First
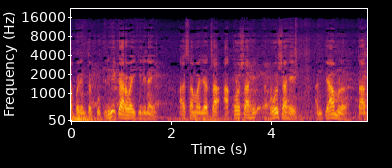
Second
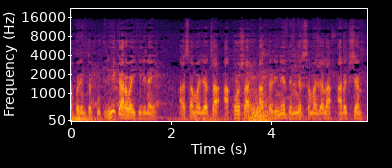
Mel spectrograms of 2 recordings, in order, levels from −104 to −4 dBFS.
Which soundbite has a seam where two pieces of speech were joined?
second; 1 cut; at 3.7 s

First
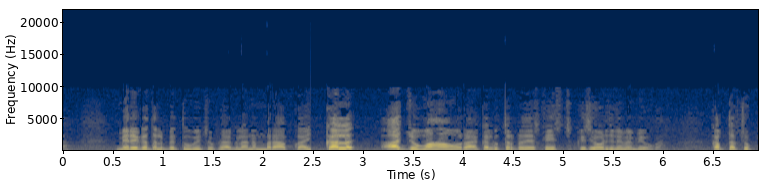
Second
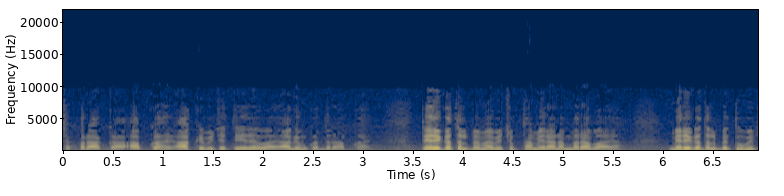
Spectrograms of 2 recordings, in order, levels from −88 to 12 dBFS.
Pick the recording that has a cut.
first; 1 cut; at 2.4 s

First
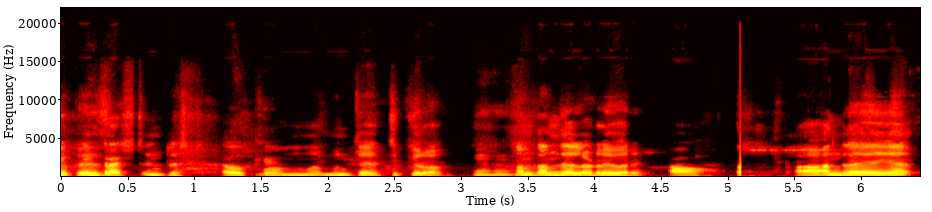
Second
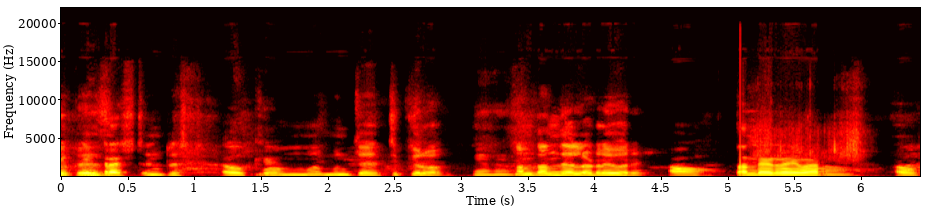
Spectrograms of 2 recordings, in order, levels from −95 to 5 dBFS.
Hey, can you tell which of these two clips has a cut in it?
first; 1 cut; at 4.9 s

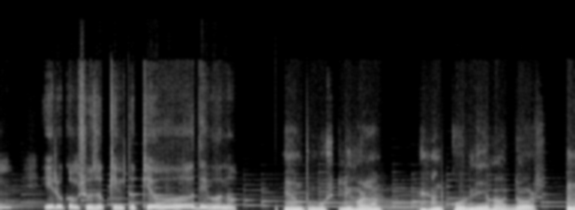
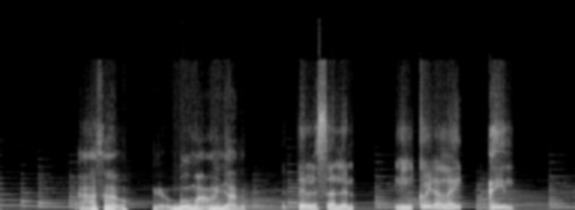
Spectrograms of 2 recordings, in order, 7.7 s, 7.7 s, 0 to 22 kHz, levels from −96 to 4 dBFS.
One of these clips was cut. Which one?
second; 1 cut; at 6.3 s

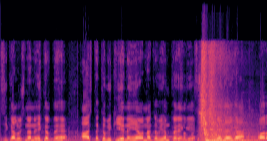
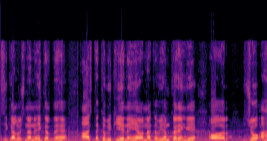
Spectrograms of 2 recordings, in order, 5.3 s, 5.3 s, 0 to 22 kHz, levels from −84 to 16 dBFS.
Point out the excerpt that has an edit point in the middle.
first; 1 cut; at 4.0 s

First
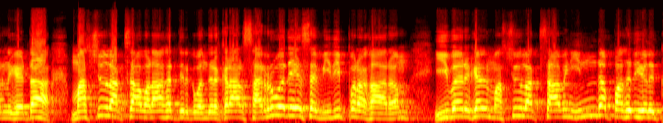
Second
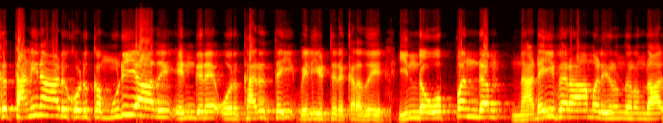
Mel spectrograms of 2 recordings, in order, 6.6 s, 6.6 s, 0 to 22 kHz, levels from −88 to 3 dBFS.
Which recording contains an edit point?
second; 1 cut; at 3.9 s

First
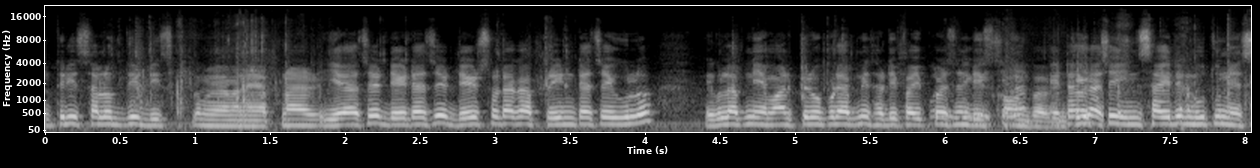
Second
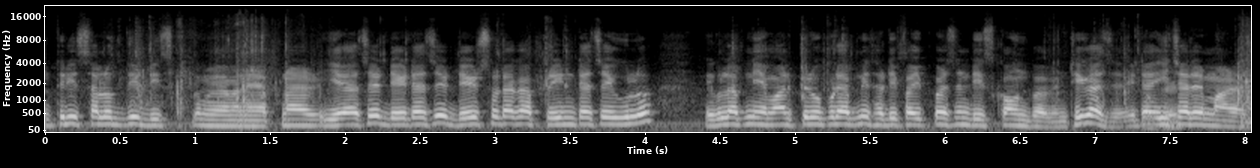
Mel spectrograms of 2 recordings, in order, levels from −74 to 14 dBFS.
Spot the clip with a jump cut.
first; 1 cut; at 7.1 s

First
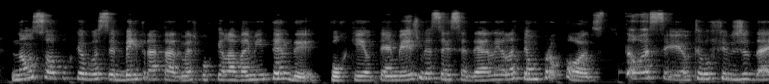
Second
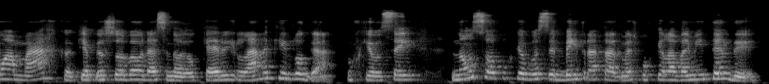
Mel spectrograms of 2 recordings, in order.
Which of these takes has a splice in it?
first; 1 cut; at 6.2 s

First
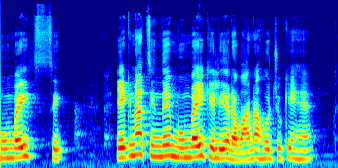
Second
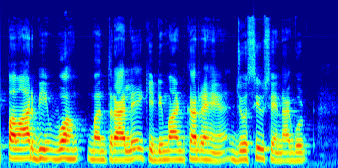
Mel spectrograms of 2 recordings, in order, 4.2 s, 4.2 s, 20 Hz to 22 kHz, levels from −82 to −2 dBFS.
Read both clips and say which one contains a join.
first; 1 cut; at 1.3 s

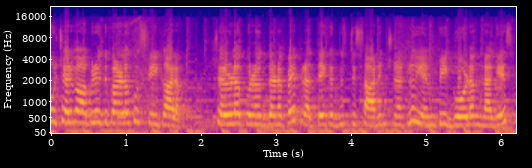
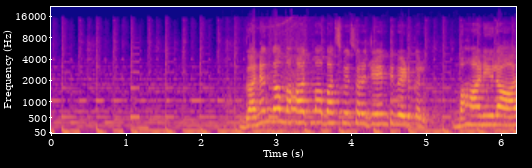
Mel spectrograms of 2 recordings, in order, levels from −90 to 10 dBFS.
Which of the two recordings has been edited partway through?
second; 1 cut; at 1.2 s

